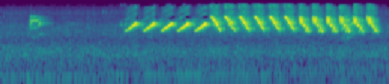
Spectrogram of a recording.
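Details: A captive Double-collared seedeater gives a high brief note, then five rising slurred whistles followed by a fast run of bright, buzzy doubled notes, about three per second.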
